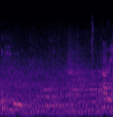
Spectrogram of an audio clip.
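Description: Quiet room tone with a short, faint hummed voice sound early on and a light click near the end.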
